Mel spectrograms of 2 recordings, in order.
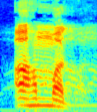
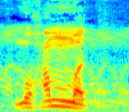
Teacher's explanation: हमजा का मखरज हल्क है और मीम का मखरज होठ है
